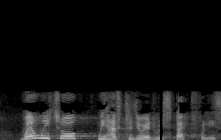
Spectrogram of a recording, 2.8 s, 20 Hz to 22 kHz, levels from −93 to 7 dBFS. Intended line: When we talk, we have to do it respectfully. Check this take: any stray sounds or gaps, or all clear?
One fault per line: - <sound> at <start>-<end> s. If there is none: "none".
- dropout at 2.0-2.0 s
